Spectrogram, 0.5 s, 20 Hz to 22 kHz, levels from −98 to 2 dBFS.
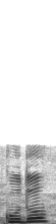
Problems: background sounds at intervals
